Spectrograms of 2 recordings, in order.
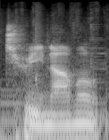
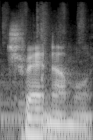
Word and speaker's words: Chwinamul: The correct pronunciation is Chwinamul, not Chwinamul, as I was saying in the video so far.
